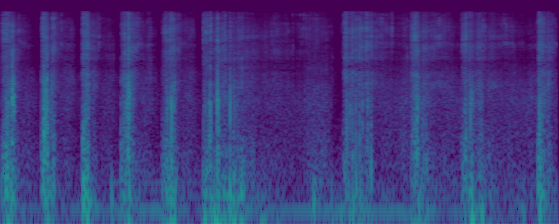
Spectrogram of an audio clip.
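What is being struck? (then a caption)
Mustard seeds in a small wooden bowl. Loose yellow mustard seeds in a small, light wooden bowl are tilted and shaken close to the microphone by long, lilac-nailed hands, so the seeds roll and rustle against the wood. The result is a series of quick, bright, grainy rattling bursts, roughly two per second but unevenly spaced, over a soft low rumble.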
